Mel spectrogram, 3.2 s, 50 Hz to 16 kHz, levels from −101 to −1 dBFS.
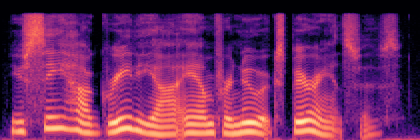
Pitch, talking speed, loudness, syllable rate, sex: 200 Hz, 170 wpm, -15 LUFS, 4.5 syllables/s, female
